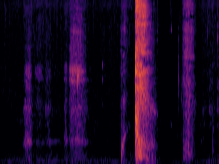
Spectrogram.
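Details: Sneezing fit at a house with two cats, after feeling a sneeze coming for a while: a sharp, explosive burst preceded by quick inward breaths, with smaller bursts around it.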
